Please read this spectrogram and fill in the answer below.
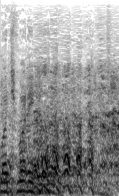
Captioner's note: laughter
